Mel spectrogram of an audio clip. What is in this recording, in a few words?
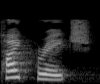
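"pipe bridge", English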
